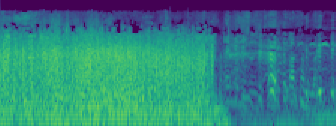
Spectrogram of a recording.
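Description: Wind buffeting the phone's microphone held out through the sunroof of a moving car: a loud rushing noise that cuts off suddenly about three seconds in.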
